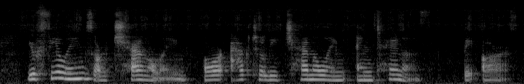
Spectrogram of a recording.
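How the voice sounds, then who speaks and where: Over noticeable background noise, a woman speaks at a moderate pace in a fairly high, monotone, flat voice. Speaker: spiritual teacher. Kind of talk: live stream talk. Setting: live video stream.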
